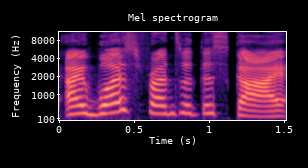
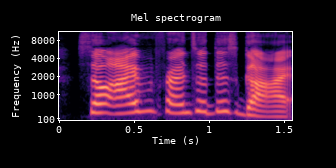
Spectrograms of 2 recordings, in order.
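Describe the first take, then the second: First: Slow, the word "was" leaned on to correct the tense; pointed past tense, "was friends" said slowly; stress on was. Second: Said in the usual way. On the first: Shown as a demonstration. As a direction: stretch out "was" to mark it's over.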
